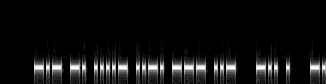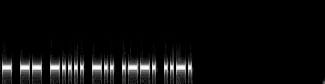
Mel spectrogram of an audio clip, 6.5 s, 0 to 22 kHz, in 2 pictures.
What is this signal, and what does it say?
Morse code, heard as a keyed tone, about 40 wpm, 700 Hz. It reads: KN4FOU DE KM6DPF
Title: USA Callsign DE Callsign - 6 Characters - 40wpm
